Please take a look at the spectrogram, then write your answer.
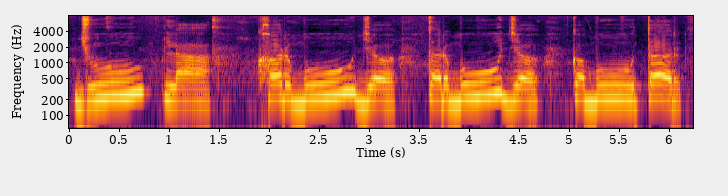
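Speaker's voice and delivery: slow झूला, खरबूज, तरबूज, कबूतर with ū stretched; long ū held with pressure. Shown as a demonstration. Teacher showing that big ū takes time, each word drawn out. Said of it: "उसमें अधिक समय लग".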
